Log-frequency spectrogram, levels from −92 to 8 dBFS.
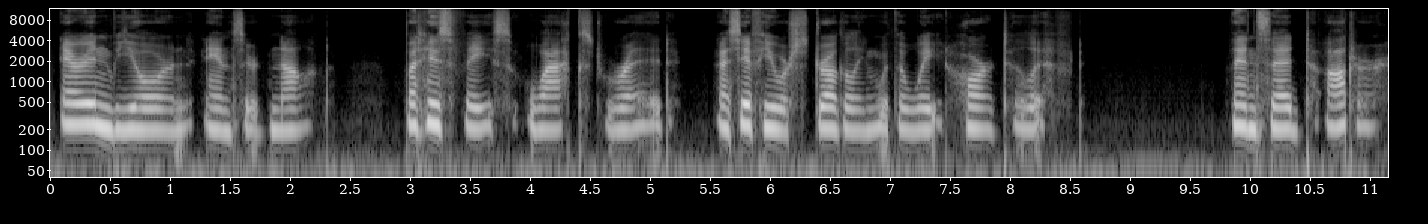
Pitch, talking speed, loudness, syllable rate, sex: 210 Hz, 120 wpm, -20 LUFS, 3.6 syllables/s, female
